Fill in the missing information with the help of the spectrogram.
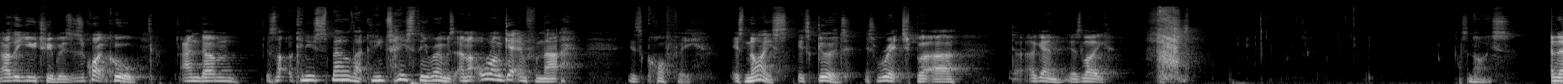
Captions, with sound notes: other YouTubers, it was quite cool. And, can you smell that, can you taste the aromas, and all I'm getting from that, is coffee. It's nice, it's good, it's rich. But, again, it's like. (slurping) It's nice.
